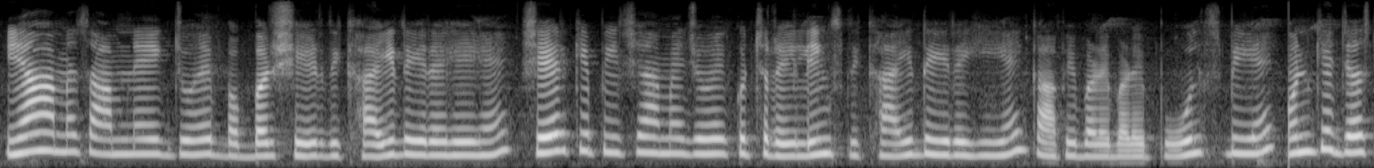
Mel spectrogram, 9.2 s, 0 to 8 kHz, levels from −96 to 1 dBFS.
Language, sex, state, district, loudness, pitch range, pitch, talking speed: Hindi, female, Uttar Pradesh, Deoria, -21 LUFS, 230-280 Hz, 255 Hz, 210 wpm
